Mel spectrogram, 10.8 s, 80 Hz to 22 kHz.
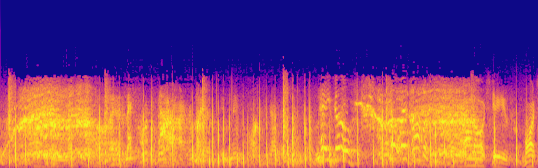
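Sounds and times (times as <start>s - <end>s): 
stamping hooves: 0.0s - 10.7s
horse neighing and snorting agitatedly: 0.2s - 2.1s, 7.0s - 9.5s
scuffling thumps: 1.4s - 10.7s.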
